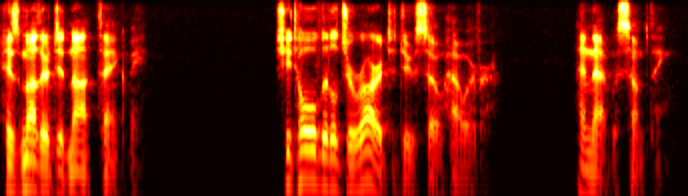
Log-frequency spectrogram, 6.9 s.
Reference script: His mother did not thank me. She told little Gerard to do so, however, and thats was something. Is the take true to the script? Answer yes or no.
no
